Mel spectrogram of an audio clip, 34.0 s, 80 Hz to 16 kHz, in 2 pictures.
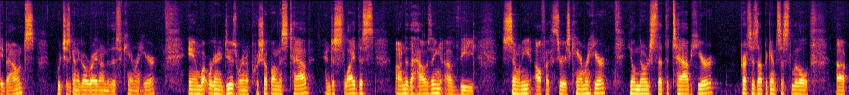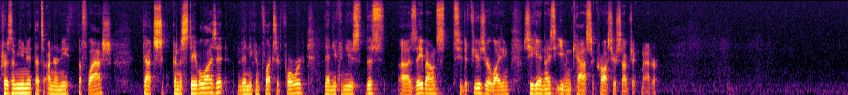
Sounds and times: Speech: 0.0s - 30.2s.

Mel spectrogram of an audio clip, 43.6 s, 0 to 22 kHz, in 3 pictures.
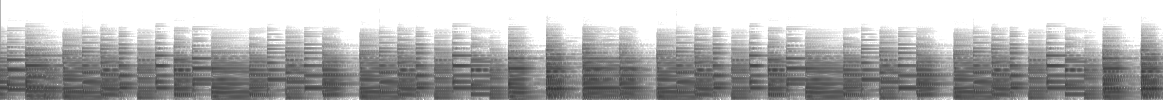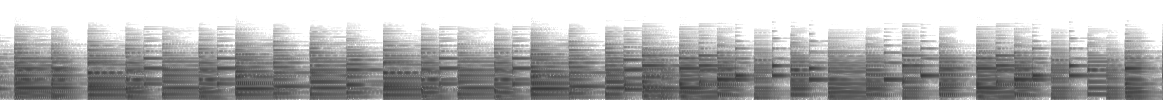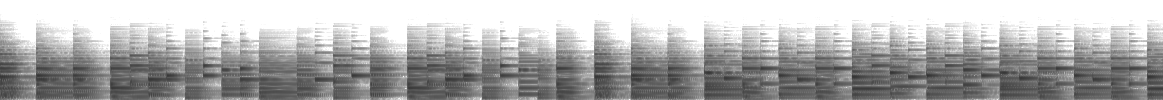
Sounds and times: Music: 0.0s - 43.6s.

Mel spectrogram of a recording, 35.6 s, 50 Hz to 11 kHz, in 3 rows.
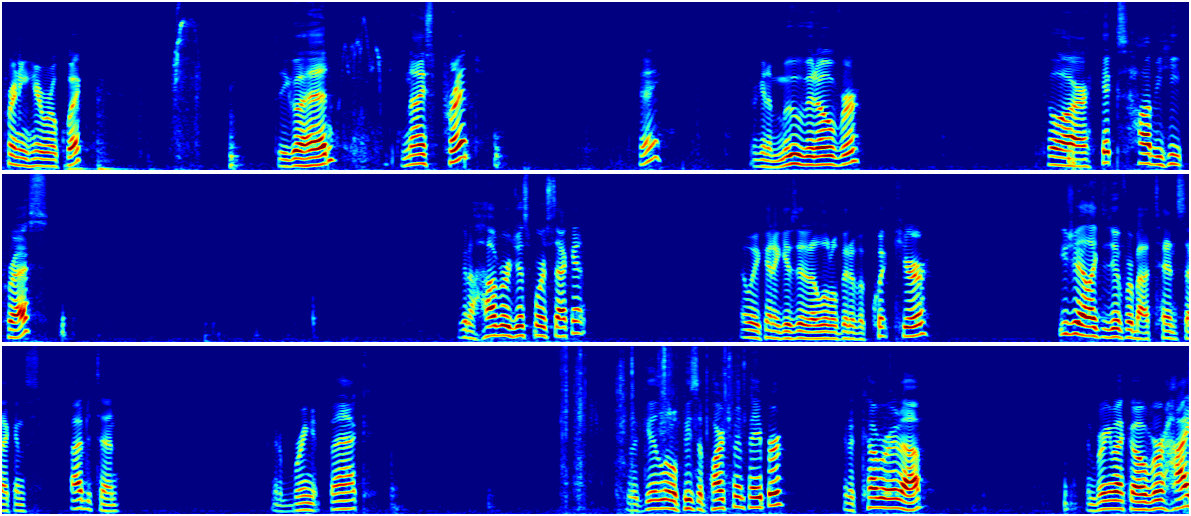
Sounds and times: Speech: 0.0s - 0.9s, 2.7s - 3.4s, 4.0s - 4.8s, 6.4s - 6.7s, 7.5s - 8.6s, 10.4s - 12.4s, 16.4s - 17.8s, 19.3s - 21.2s, 22.4s - 25.0s, 26.4s - 27.5s, 30.0s - 31.6s, 32.2s - 33.1s, 34.6s - 35.6s.

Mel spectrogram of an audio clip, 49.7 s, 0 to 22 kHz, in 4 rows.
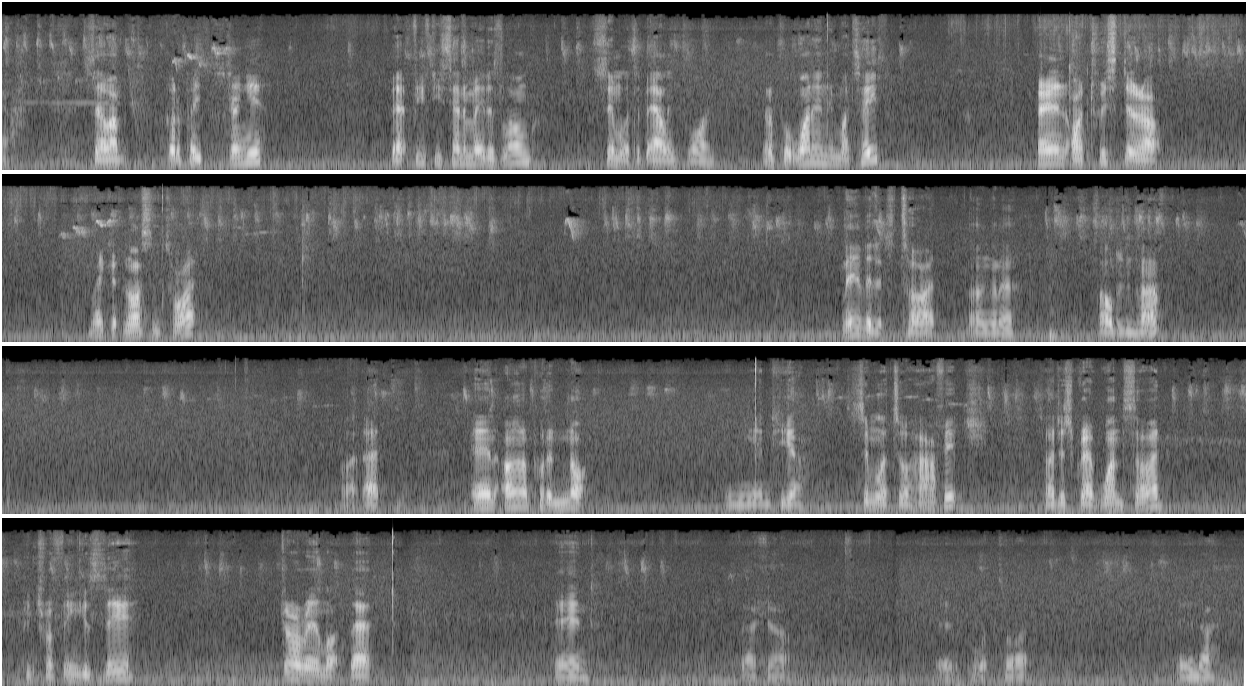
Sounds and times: Speech: 0.0s - 2.7s, 3.9s - 8.8s, 10.4s - 11.6s, 13.3s - 14.4s, 20.8s - 22.6s, 23.4s - 24.1s, 28.3s - 28.7s, 29.6s - 30.8s, 32.1s - 36.6s, 37.6s - 38.7s, 40.1s - 41.1s, 42.8s - 43.3s, 44.7s - 45.2s, 46.6s - 47.6s, 49.0s - 49.6s.

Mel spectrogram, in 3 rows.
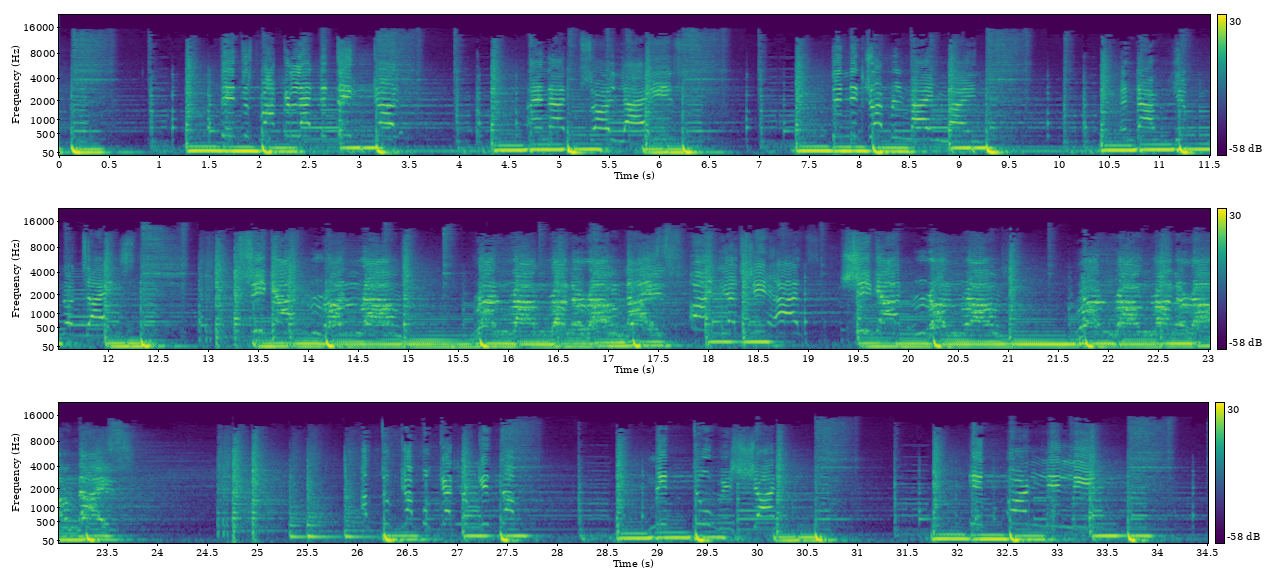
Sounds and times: Heavy metal: 0.0s - 31.1s.

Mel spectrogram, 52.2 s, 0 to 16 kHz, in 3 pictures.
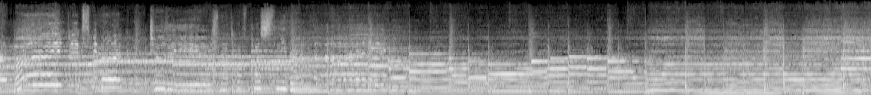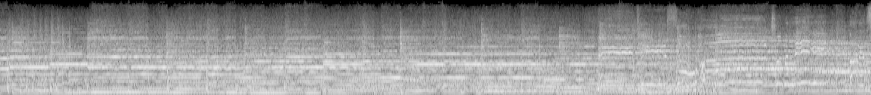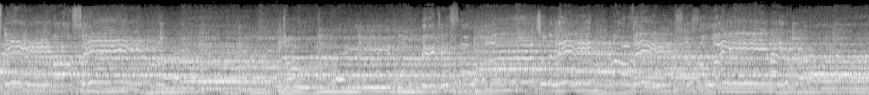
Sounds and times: Music: 0.0s - 52.2s.

